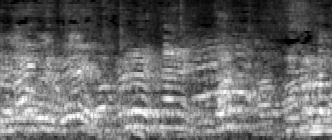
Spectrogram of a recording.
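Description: Several people talking at once in indistinct, overlapping chatter.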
